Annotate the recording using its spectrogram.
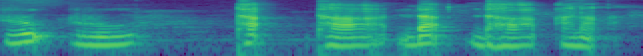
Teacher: పరివేష్ట జిహ్వాగ్రమును మూర్ధన్యాన్ని పరివేష్ట జిహ్వాగ్రమును తాకుతూ పలికేవే మూర్ధన్యాలు. అంటే నాలుకను మడత వేసి వెనుకకు తిప్పి పలికేవండి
